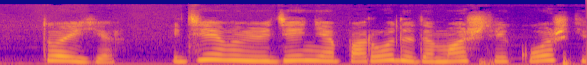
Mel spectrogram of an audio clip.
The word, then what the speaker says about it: тойгер: Тойгер или игрушечный тигр от английского слова той – игрушка, и тайгер – тигр. Есть распространенная ошибка в произношении названия породы. Кто-то называет ее тайгер, но правильно называется именно тойгер.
